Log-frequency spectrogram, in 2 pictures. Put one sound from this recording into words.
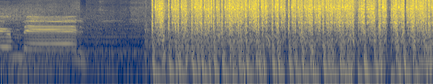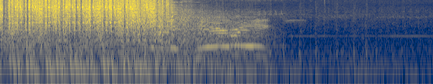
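A machine gun fires a long burst of rapid shots.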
